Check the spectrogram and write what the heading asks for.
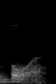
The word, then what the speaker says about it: Boer: O3 Boer locomotives anyway the name Boer which I have pronounced in French the French accent it's actually the bore from the bore War so because when these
